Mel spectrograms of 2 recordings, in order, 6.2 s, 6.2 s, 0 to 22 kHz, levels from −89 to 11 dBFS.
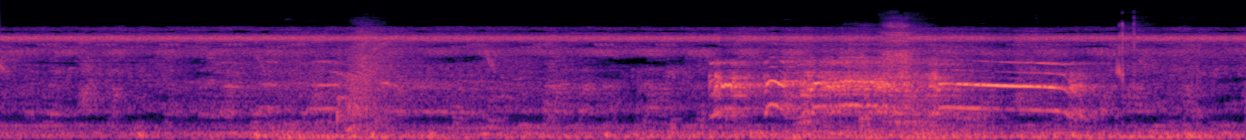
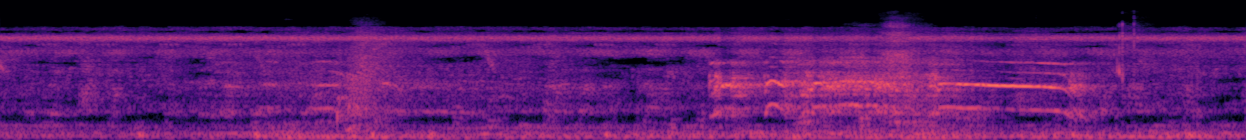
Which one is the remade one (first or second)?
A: second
